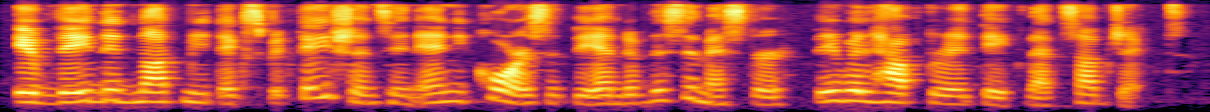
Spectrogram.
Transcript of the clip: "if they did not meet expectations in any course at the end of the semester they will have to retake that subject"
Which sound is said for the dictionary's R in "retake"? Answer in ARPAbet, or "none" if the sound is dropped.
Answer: R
